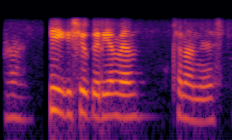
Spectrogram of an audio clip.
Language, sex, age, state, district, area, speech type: Dogri, female, 18-30, Jammu and Kashmir, Jammu, rural, conversation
